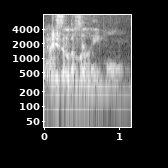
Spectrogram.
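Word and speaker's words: Ada Limón: So Ada Limon.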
